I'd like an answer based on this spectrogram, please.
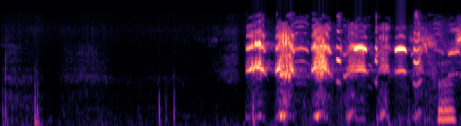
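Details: Squeaky alarm chorus from alpacas at a farm in Unity, Maine, reacting to a fox on a snowy-forecast morning: near silence with a few soft thumps, then a sudden, rapid burst of shrill, chattering squeaks.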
